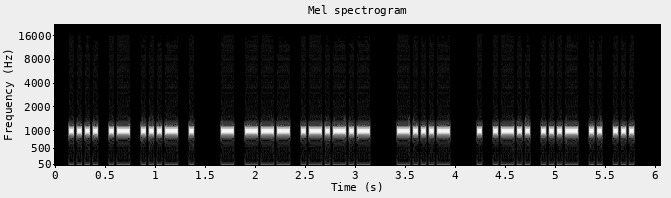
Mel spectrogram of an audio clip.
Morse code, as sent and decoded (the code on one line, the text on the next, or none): .... .- ...- . / - --- .-.-.- / -...- / . .-.. ...- .. ...
HAVE TO. <BT> ELVIS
